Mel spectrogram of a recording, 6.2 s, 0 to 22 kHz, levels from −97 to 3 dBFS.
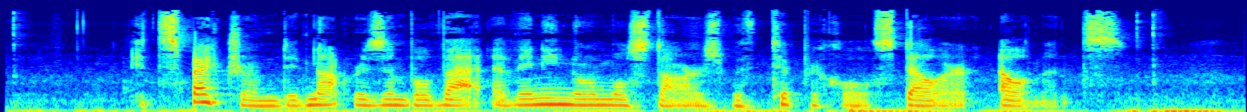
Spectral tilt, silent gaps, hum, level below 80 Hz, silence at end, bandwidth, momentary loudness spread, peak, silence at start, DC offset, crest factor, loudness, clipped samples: -4.5 dB/octave; none; none; -38 dBFS; 0 s; 16.5 kHz; 10 LU; 0 dBFS; 0.05 s; under 0.1%; 22 dB; -22 LUFS; under 0.1%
